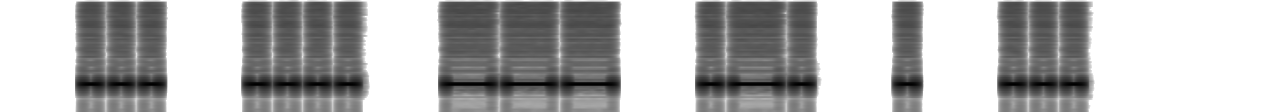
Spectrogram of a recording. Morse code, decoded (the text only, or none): SHORES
